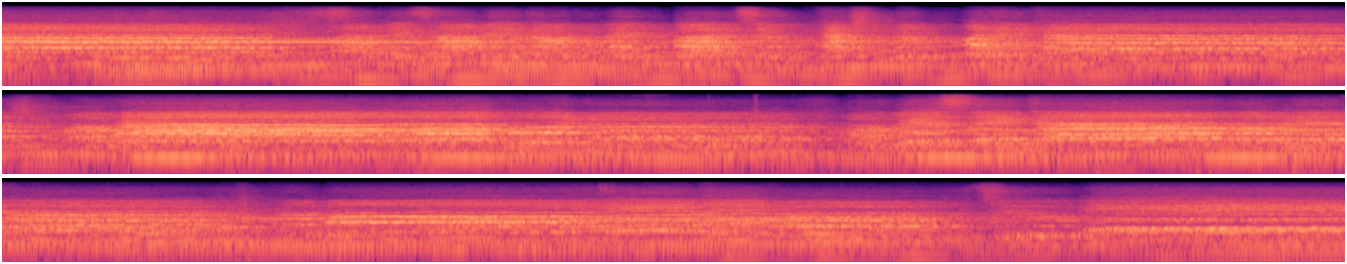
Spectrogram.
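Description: Large mixed high-school choir singing in harmony with grand piano accompaniment, the phrases swelling and easing in loudness.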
